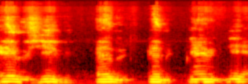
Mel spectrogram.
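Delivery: low, soft, mush-mouthed mumble. Imitating a basketball player who sounds like Mush Mouth: imitating Shaq's voice. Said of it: "He's like".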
